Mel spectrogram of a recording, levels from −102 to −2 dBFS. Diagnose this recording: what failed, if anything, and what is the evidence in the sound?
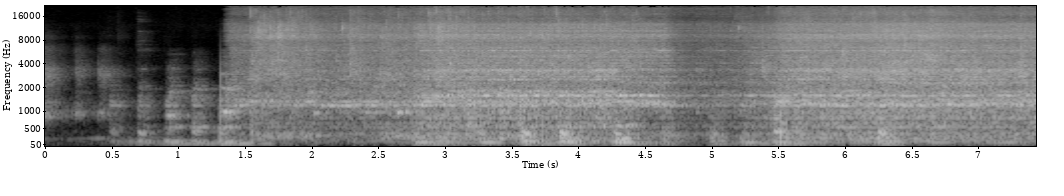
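What failed is the analogue side, most likely a loose plug, a flaky switch contact or a static discharge putting voltage pulses into the line. You get loud pops, each one a quick double, at 1.32 to 1.57 s, 3.56 to 3.74 s and 5.51 to 5.58 s. The first two jump roughly 15 dB above the sound and the last one about 10 dB. The sounds keep going underneath each pair, so the pulses are added on top rather than cutting the signal.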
